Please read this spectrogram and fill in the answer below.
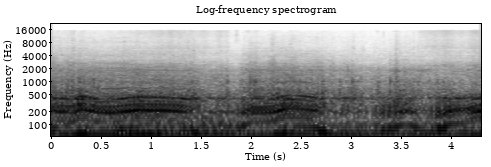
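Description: Yamaha Ténéré 700 adventure motorcycle's engine under load on a rocky off-road climb, its pitch rising and falling repeatedly as the throttle is worked.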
